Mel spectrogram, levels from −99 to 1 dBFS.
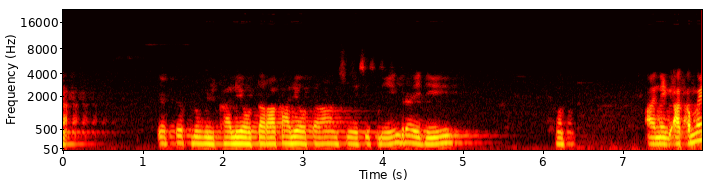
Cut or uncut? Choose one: cut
